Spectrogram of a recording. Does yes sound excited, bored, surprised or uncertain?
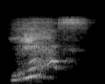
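surprised. It is said in a surprised way.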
